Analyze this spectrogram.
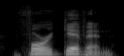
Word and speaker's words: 4GVN: Forgiven. That's spelled 4GVN.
